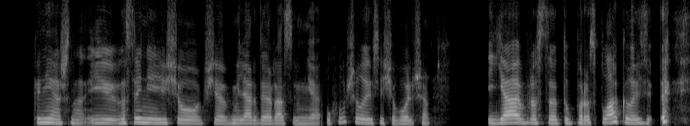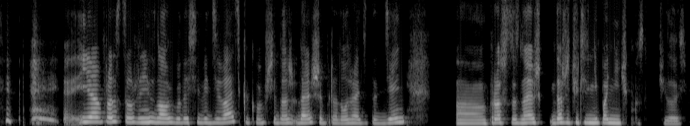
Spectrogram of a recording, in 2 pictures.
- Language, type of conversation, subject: Russian, podcast, Был ли у тебя случай, когда техника подвела тебя в пути?
- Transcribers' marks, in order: tapping; other background noise; laugh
